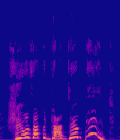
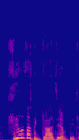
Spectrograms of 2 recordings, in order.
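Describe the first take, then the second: First: High, loud, drawn-out shriek; shouted disbelief. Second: Said in the usual way. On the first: Real, not acted. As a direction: shriek the astonishing reveal slowly. Stunned reveal of dream coming true.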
